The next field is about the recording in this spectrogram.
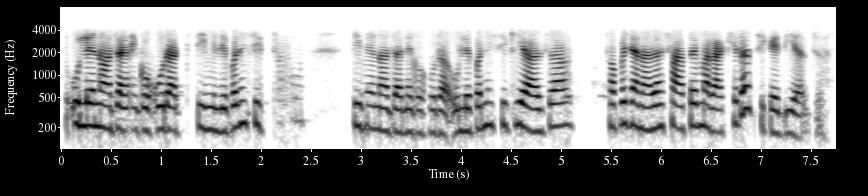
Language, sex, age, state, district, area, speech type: Nepali, female, 18-30, West Bengal, Kalimpong, rural, conversation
